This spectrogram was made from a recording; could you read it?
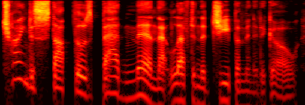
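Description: A man voicing a brisk, practical young girl in a raised voice. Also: mid-range voice, wildly swooping pitch, vocal fry, dry recording, clean studio sound, voice pushed up, exaggerated voice. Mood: bossy.

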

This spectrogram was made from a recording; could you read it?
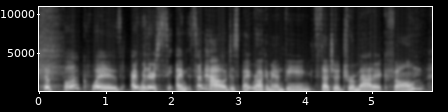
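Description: Female interviewer, fairly high voice, casual, informal, thinking-aloud questions, dry recording. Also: normal speed, clean tone, no echo.

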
